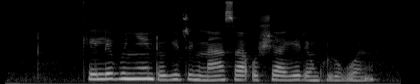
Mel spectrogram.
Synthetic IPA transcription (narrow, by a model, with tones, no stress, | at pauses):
kʰɛ˨le˦βu˦ɲɛ˦ntʼo˨k̬i˦tʼi˦ŋna˦sa˦ʔu˦ʃa˦k̬ɛ˦le˨ŋkʰu˦lukoni˨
